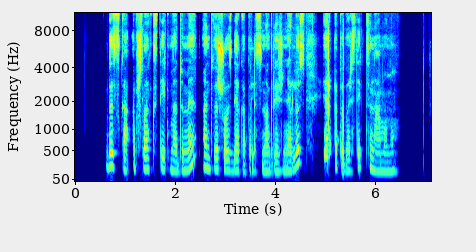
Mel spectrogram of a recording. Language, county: Lithuanian, Klaipėda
